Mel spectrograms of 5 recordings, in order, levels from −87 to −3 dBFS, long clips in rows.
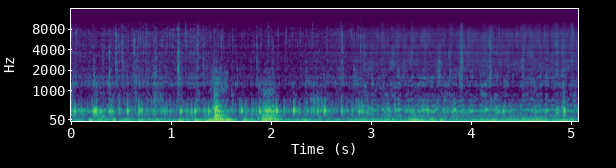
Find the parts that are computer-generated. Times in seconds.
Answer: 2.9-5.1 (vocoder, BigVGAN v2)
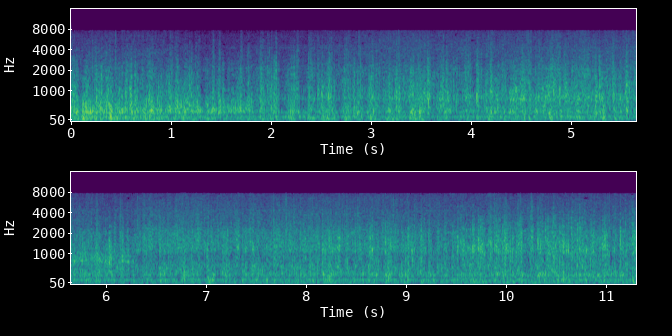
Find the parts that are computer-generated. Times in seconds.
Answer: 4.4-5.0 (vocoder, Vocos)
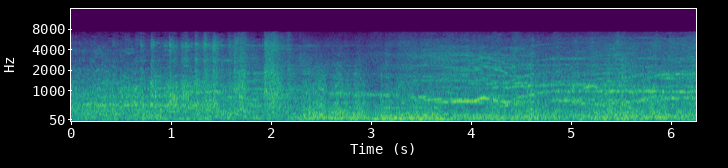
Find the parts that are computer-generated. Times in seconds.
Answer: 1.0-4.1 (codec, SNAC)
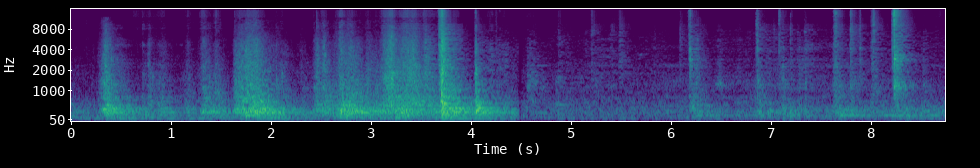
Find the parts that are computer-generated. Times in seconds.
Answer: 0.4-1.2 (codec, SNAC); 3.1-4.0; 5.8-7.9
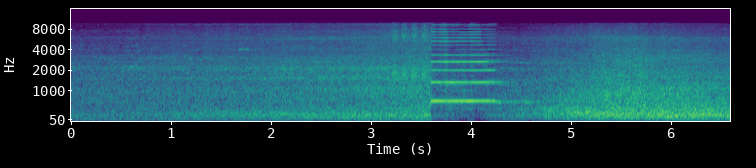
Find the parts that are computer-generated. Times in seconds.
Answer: 0.7-2.2 (autoencoder, DAC-VAE); 2.7-3.3

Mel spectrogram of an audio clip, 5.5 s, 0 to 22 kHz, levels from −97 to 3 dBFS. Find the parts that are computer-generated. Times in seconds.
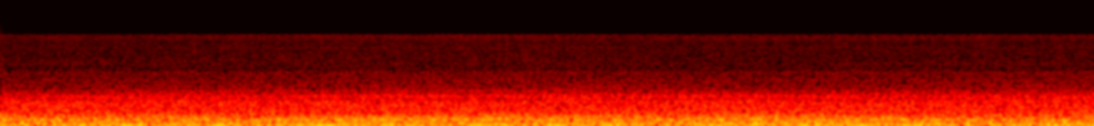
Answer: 0.0-2.5 (vocoder, BigVGAN v2); 4.9-5.5

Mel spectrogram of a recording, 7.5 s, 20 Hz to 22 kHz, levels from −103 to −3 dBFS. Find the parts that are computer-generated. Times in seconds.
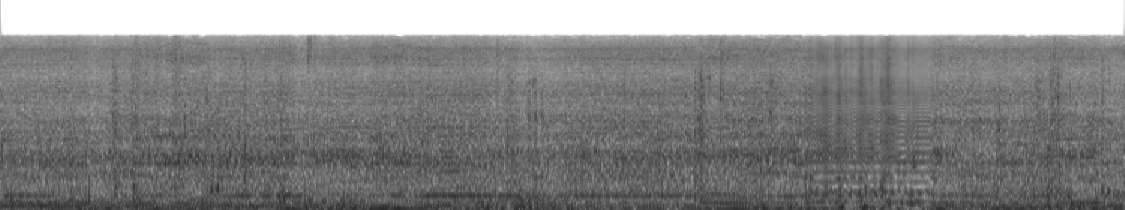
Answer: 5.4-6.2 (vocoder, Vocos)

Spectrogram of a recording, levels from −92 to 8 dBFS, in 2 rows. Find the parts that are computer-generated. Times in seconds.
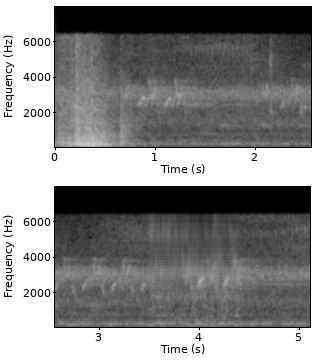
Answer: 3.5-4.4 (vocoder, BigVGAN v2)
